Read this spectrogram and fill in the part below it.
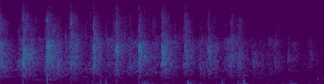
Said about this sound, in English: I think we better clap.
